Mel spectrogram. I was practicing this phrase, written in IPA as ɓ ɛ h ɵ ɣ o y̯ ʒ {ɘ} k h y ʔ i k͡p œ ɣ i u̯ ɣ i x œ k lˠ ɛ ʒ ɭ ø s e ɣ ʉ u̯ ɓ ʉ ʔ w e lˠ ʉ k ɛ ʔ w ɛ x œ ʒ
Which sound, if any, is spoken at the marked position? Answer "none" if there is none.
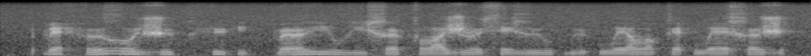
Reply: ʉ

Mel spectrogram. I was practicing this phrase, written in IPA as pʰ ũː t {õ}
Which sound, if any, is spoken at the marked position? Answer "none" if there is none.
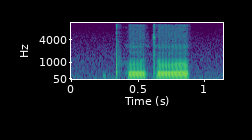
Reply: õ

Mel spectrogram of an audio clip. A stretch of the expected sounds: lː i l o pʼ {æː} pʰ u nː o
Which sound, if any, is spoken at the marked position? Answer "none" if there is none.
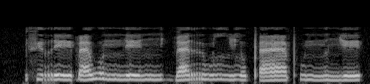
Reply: æː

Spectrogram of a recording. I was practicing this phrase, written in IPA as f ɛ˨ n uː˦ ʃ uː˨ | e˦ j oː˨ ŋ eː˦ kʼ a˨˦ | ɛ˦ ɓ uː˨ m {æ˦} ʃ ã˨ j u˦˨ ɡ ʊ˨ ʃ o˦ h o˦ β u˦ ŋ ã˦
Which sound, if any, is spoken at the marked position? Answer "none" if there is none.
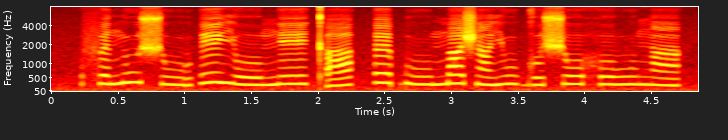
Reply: a˦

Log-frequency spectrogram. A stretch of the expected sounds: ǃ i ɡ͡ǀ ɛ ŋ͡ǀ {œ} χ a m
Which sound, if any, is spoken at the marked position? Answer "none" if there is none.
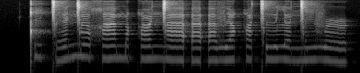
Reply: œ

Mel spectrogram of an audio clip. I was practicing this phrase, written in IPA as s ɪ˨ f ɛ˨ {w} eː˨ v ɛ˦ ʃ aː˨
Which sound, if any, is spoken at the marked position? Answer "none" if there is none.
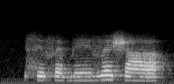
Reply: b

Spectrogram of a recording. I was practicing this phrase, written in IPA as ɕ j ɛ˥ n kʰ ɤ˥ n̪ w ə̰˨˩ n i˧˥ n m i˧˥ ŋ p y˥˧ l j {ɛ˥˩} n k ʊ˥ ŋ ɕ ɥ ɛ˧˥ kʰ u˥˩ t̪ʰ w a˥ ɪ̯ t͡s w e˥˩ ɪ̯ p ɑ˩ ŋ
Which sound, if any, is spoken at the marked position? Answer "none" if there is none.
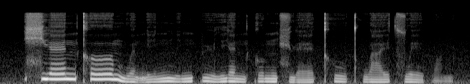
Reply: ɛ˥˩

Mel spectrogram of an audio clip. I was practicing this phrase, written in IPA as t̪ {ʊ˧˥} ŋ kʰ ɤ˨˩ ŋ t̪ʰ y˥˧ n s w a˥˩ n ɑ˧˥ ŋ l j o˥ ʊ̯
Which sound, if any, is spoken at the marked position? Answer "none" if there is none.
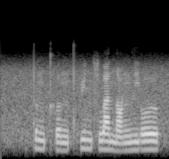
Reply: ʊ˥˩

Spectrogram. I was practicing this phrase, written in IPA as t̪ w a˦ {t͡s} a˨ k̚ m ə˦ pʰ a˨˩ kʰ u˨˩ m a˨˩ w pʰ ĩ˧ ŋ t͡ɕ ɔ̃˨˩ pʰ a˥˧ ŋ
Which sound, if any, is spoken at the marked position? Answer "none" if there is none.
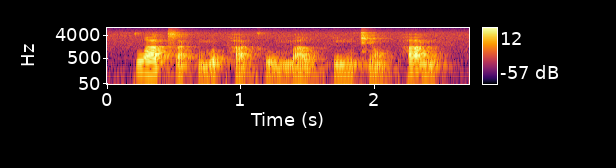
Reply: t͡s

